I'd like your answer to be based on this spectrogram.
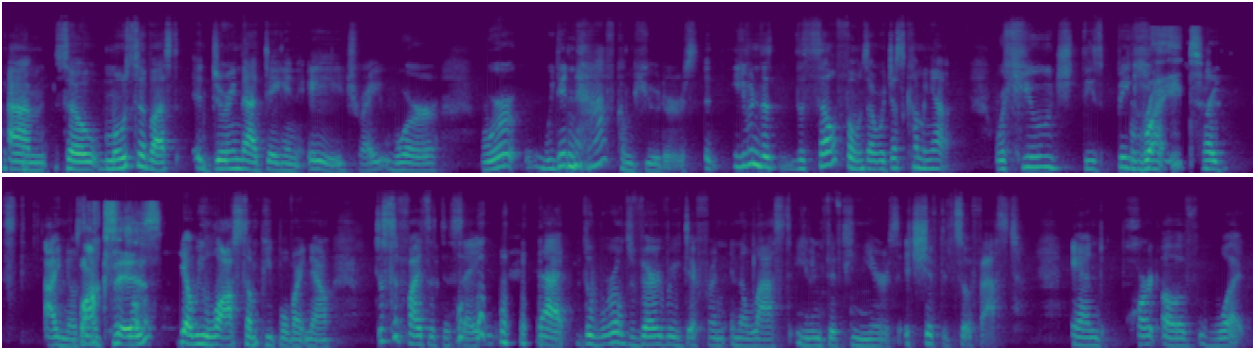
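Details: Adult woman speaking; normal voice.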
